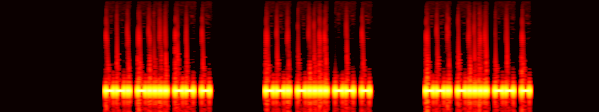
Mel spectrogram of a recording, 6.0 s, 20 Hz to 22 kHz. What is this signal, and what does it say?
Morse code, heard as a keyed tone, about 45 wpm, 700 Hz. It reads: G6MT G6MT G6MT
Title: DXCC-100 Call Signs - 4 Characters - Repeated 3x - 45wpm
